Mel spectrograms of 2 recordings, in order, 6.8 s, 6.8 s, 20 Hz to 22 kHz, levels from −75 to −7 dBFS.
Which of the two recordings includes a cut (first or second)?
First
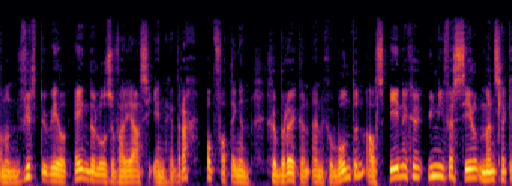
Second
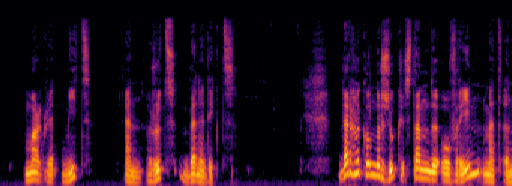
first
